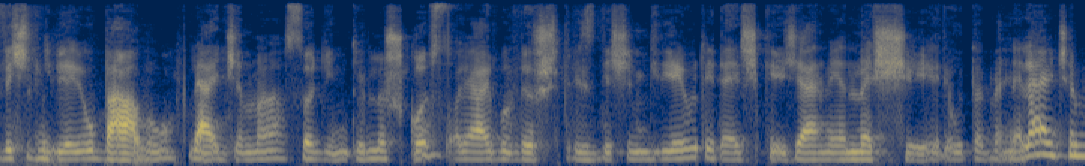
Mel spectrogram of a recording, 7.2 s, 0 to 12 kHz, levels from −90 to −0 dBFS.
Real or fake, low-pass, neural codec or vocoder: fake; 10.8 kHz; codec, 24 kHz, 1.5 kbps, HILCodec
